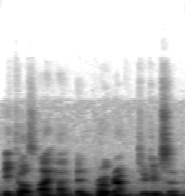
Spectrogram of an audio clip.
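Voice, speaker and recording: Man as a gravelly, cold household AI. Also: lowish voice, brisk, reverberant, faint music behind. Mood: detached, explanatory. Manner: stilted, precise, emotionless. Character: cold, formal male household artificial intelligence. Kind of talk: audio drama acting.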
